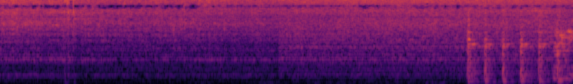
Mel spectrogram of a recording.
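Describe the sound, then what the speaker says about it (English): Thai green curry paste frying in a pan, a steady soft sizzle throughout, joined near the end by a run of quick scraping stirs from a utensil against the pan. "You're frying the curry paste? Frying, yeah."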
